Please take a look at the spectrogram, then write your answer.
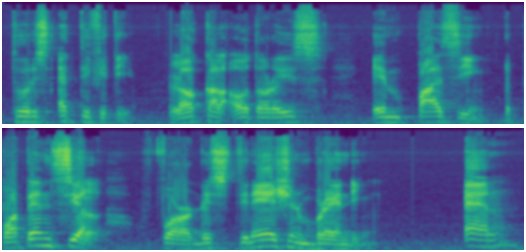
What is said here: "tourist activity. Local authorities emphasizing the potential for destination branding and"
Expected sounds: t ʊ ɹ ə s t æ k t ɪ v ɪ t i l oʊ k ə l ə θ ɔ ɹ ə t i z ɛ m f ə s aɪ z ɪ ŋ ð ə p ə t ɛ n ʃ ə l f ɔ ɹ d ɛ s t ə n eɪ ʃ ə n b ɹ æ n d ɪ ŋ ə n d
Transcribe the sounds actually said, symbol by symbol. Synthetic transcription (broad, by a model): t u ɹ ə s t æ k t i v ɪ t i l oʊ k ə l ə t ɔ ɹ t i s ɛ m p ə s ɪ ŋ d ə p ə t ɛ n s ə l f ɔ ɹ d ɛ s t ə n eɪ ʃ ə n b ɹ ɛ n d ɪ ŋ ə n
